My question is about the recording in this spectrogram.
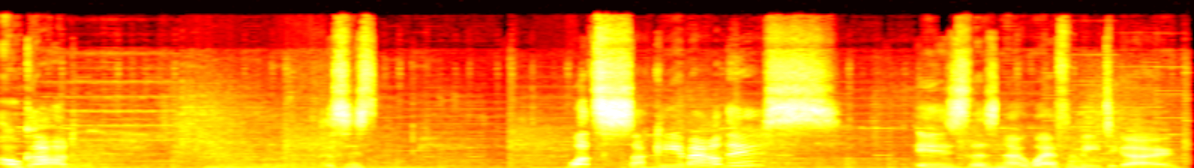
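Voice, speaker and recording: A woman's voice: high voice, animated, slow pace, pauses often. A woman in her thirties streaming a video game live, chatting with viewers and swearing and exclaiming at the action. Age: 30s. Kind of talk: live gameplay commentary. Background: faint game music.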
